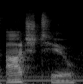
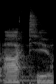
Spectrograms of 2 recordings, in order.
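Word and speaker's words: Ahch-To: That's the new pronunciation that we're hearing lately, is Achtu, which I would have preferred Octu. I like Octu. It just sounds better.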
